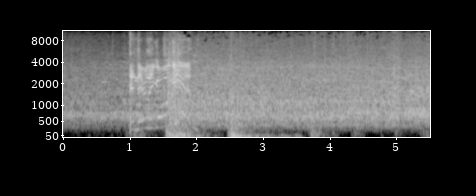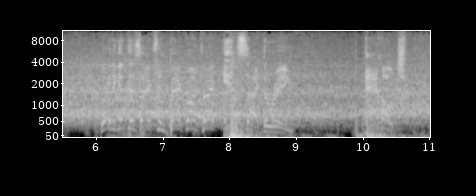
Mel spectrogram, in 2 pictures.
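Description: Bodies thud onto a wrestling ring's mat.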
